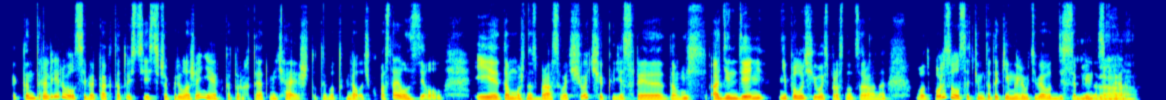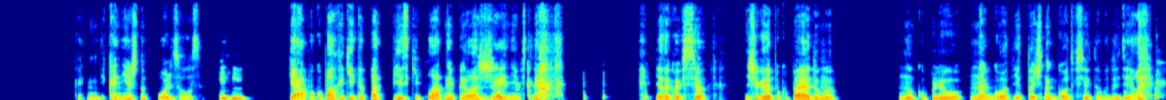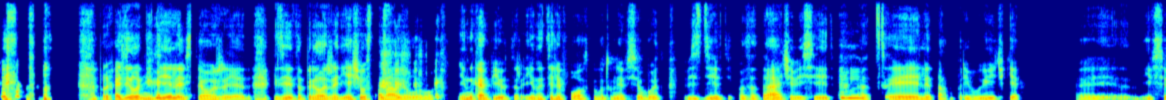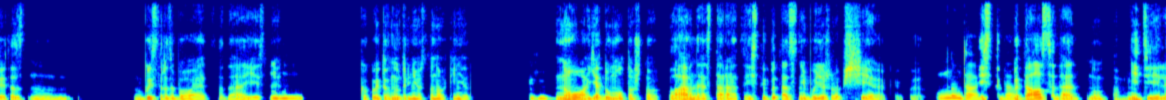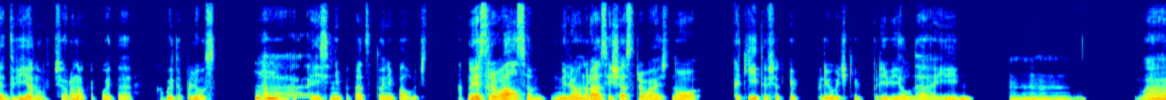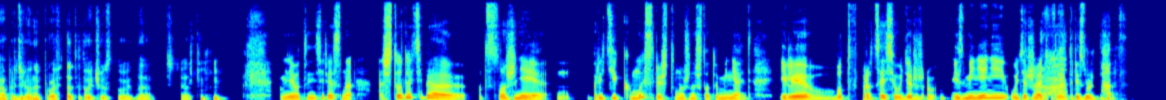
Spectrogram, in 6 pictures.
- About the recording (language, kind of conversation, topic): Russian, podcast, Как ты начинаешь менять свои привычки?
- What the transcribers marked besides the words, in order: chuckle; laugh; laughing while speaking: "всё"; laugh; laughing while speaking: "делать"; other background noise; laugh; laugh; chuckle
